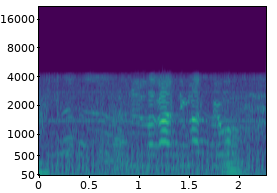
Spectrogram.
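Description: Children's voices calling out across an open field over a steady background hiss, with a high-pitched call about a second in.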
